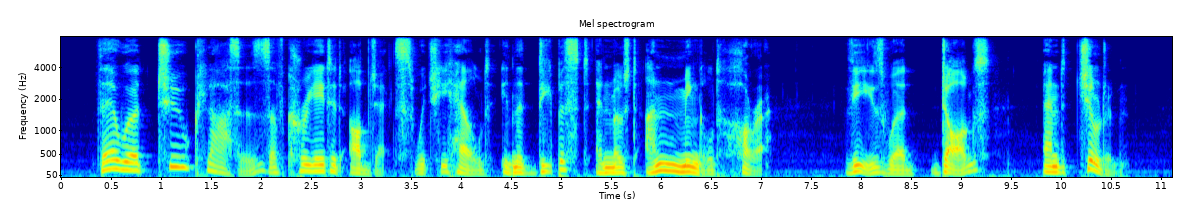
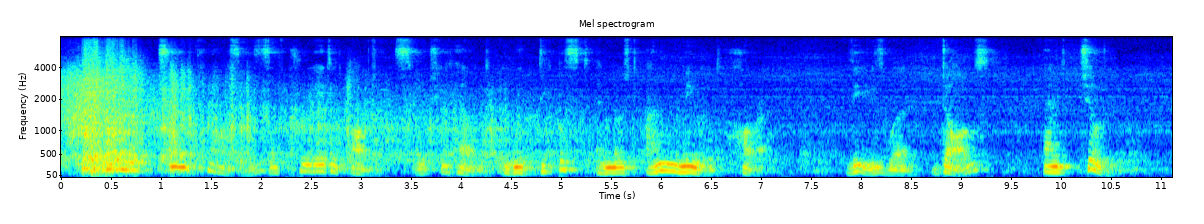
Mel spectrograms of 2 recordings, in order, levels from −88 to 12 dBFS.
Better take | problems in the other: first | background sound (Thunder); 4 dB below the speech // room echo; dies away in 0.5 s

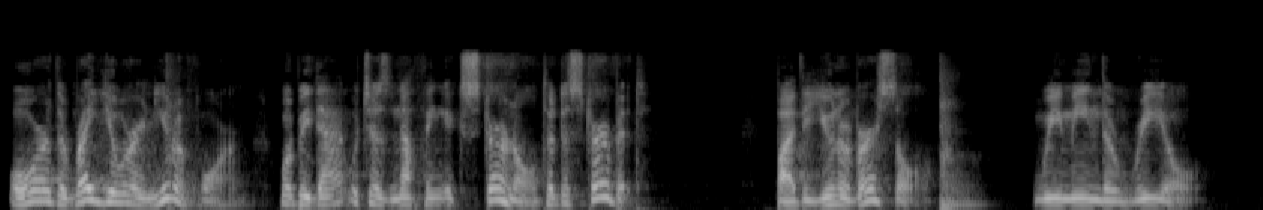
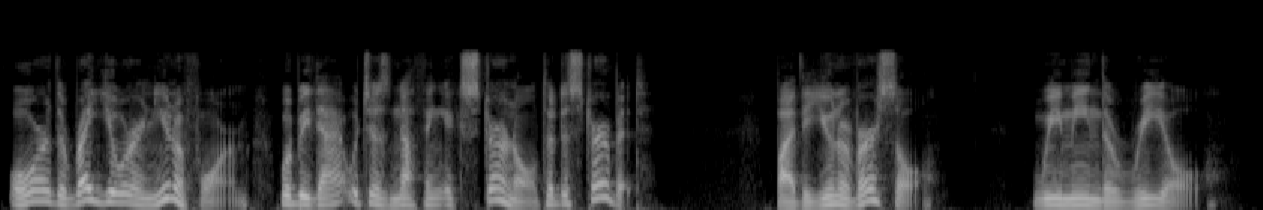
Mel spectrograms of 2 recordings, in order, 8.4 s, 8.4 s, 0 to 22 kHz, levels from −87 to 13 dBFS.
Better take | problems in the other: second | noise reduction (neural mask model DeepFilterNet 3)

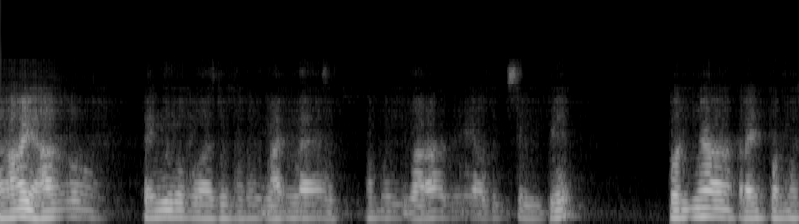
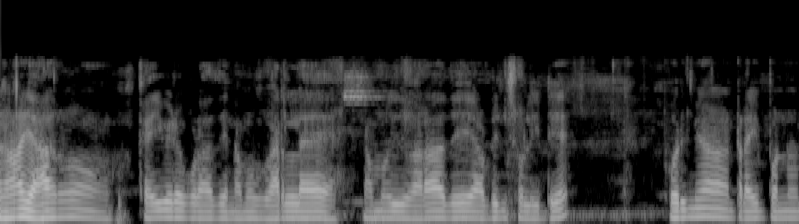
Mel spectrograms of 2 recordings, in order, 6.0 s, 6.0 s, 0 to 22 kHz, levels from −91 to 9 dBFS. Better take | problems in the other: second | noise reduction (neural mask model DeepFilterNet 3)

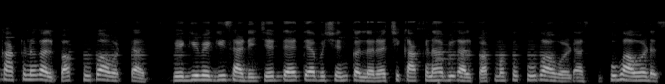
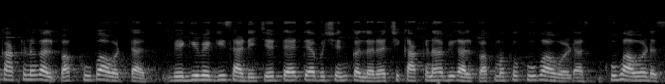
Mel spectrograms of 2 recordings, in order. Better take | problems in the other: second | noise reduction (neural mask model RNNoise)

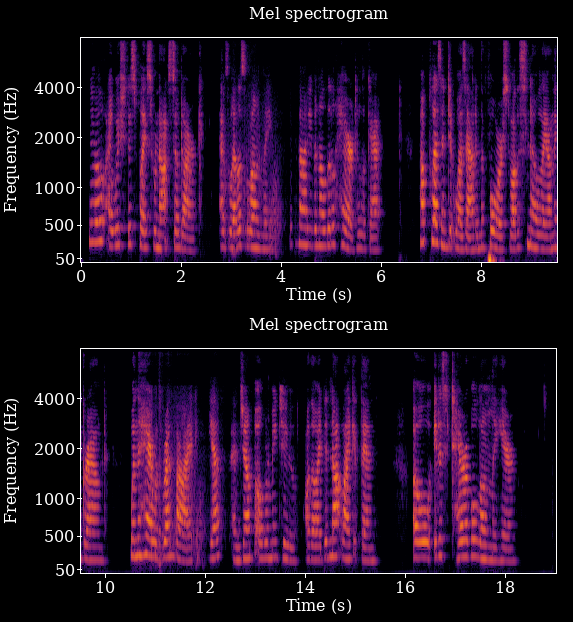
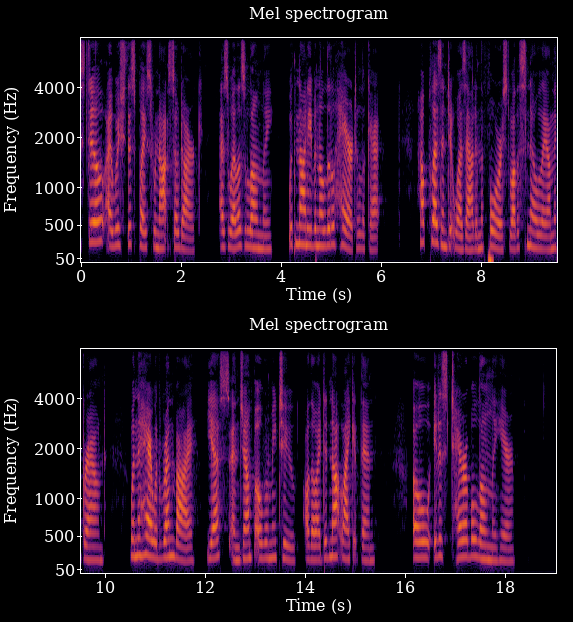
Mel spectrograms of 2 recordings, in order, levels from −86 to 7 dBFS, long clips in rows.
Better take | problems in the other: second | noise reduction (neural mask model DeepFilterNet 3)

